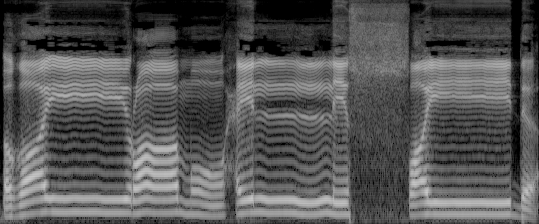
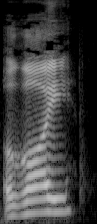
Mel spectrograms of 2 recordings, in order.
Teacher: Peti suara dah getar kat sini. Peti suara bergetar menyebabkan aliran udara ni dia tak laju. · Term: huruf ghin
